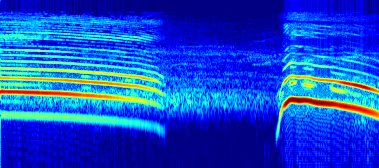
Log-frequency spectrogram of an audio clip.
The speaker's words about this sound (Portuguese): Sejam todos muito bem-vindos a mais um domingo de avivamento! Toda a igreja do avivamento dá um grito de guerra!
